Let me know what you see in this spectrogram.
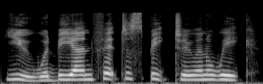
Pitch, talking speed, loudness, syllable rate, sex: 215 Hz, 230 wpm, -17 LUFS, 4.4 syllables/s, female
